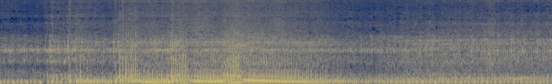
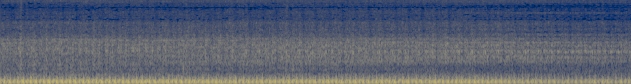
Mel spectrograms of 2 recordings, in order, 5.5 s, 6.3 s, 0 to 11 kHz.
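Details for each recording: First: 2000 Honda Shadow 600 V-twin, about 43,000 miles. Revs blip up and drop back with a rough, uneven pickup, hesitating as they climb. Carburetor suspected to need cleaning, not confirmed. Throttle hesitation on revving. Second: 2000 Honda Shadow 600 V-twin, about 43,000 miles, well kept, possibly due for carburetor cleaning: steady, even low thump at idle with no knocks or rattles; running smooth and healthy, normal idle.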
